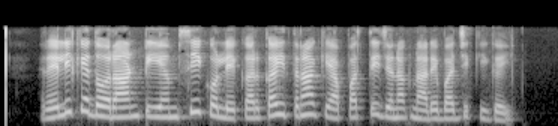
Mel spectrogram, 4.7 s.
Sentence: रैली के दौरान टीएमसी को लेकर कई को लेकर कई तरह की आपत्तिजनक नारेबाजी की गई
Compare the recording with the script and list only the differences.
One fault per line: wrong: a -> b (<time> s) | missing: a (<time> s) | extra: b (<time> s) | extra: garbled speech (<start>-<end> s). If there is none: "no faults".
missing: को लेकर कई (2.4 s)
